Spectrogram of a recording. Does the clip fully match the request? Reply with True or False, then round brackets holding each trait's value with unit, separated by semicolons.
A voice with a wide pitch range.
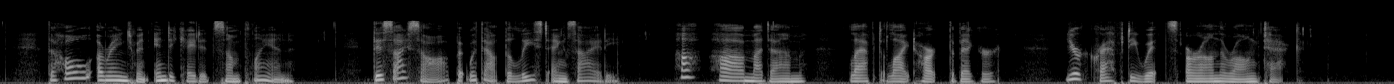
True (6.7 semitones)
